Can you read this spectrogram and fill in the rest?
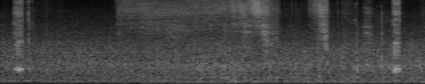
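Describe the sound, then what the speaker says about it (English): A cone sprayer hisses in short and longer bursts while spraying up under the siding of a house, steady and close, with faint mechanical clicks between bursts. "if you're spraying like this, that spray is going straight against the side of the building like that"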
